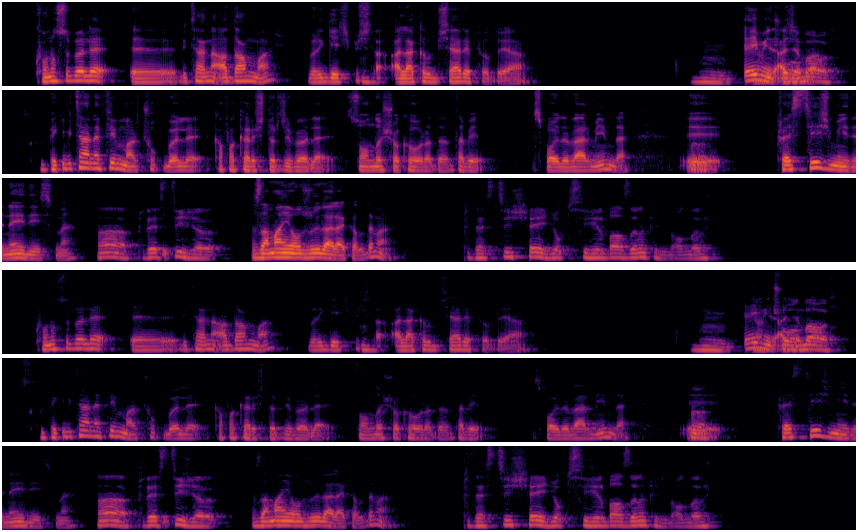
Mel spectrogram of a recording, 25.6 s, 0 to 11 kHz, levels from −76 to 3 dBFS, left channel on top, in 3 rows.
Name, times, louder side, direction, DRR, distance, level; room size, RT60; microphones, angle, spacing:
voice 1, 0.3-2.7 3.1-5.2 7.4-8.2 9.1-13.4 13.9-14.8 15.3-15.7 16.3-17.8 19.6-21.0, left 6 dB, 65° left, 0.4 m, -32 dB
voice 2, 6.9-8.3 8.7-9.0 15.4-15.6 18.0-19.2 21.7-24.2, right 1 dB, 15° right, 0.7 m, -36 dB
17.5 x 7.3 x 3.1 m
head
